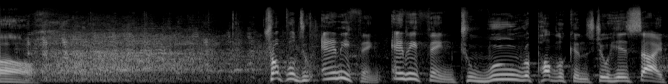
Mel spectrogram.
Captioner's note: laughter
